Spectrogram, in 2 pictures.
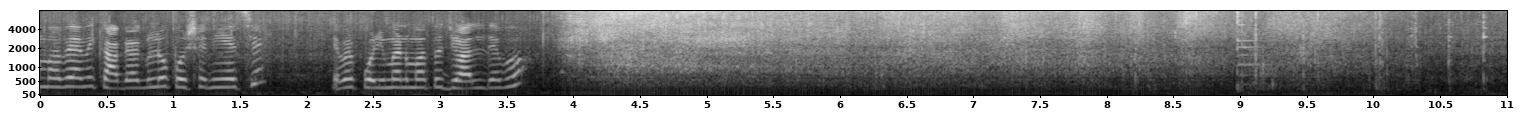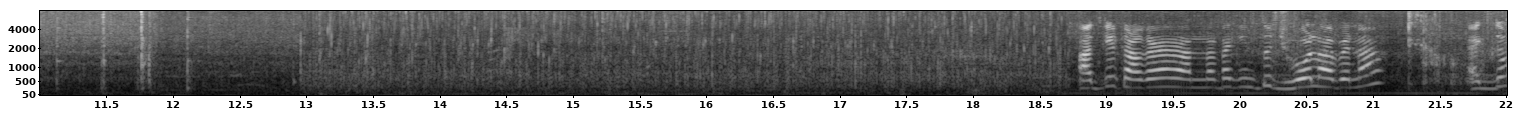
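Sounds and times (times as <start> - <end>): oil sizzling in a wok: 0.0 - 22.0
spatula scraping a wok: 3.8 - 12.3, 21.2 - 21.8.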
